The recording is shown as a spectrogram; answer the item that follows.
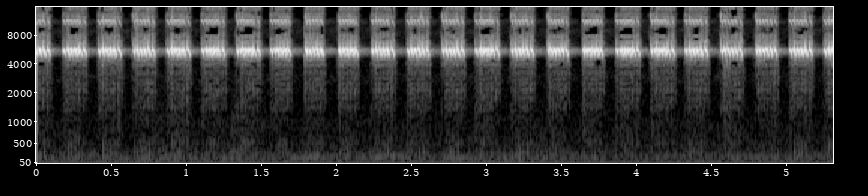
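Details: Two crickets chirping steadily: a high, shrill pulsed trill of about four evenly spaced chirps per second, each with a bright overtone above, against a silent background with no other sounds.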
